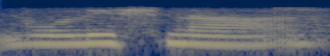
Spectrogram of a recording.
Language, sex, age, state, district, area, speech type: Bengali, female, 30-45, West Bengal, Kolkata, urban, conversation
